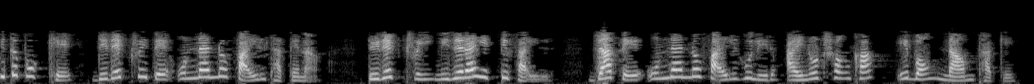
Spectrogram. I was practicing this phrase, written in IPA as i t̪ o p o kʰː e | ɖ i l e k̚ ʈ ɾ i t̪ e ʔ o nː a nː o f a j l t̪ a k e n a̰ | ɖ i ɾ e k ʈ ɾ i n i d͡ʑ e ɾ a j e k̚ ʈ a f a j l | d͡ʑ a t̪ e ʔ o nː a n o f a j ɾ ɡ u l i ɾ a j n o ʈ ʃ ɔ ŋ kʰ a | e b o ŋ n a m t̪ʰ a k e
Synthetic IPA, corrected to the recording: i t̪ o p o kʰː e | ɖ i ɾ e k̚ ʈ ɾ i t̪ e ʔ o nː a nː o f a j l t̪ʰ a k e n a̰ | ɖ i ɾ e k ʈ ɾ i n i d͡ʑ e ɾ a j e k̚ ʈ i f a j l | d͡ʑ a t̪ e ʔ o nː a nː o f a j l ɡ u l i ɾ a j n o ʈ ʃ ɔ ŋ kʰ a | e b o ŋ n a m t̪ʰ a k e

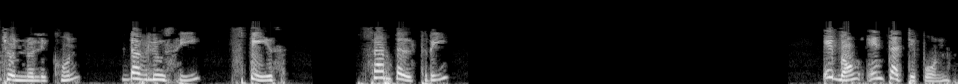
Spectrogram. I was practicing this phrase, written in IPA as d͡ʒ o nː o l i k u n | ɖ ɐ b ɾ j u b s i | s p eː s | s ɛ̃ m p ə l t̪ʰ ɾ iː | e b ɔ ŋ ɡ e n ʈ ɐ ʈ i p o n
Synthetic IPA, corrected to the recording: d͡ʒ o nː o l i kʰ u n | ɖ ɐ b l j u s i | s p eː s | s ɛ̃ m p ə l t̪ʰ ɾ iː | e b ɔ ŋ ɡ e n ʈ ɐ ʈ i p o n

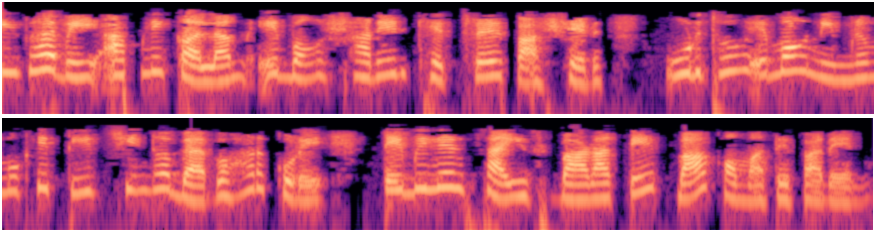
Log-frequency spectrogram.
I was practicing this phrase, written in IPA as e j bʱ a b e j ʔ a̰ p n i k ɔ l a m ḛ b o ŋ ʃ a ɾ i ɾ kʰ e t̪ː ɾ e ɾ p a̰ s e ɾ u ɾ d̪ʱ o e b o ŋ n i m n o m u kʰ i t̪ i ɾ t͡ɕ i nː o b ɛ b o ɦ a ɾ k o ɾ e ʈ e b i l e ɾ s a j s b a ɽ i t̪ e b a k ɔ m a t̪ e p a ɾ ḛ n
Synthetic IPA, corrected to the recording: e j bʱ a b e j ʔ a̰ p n i k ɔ l a m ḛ b o ŋ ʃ a ɾ i ɾ kʰ e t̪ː ɾ e ɾ p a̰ ʃ e ɾ u ɾ d̪ʱ o e b o ŋ n i m n o m u kʰ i t̪ i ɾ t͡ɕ i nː o b ɛ b o ɦ a ɾ k o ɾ e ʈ e b i l e ɾ s a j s b a ɽ a t̪ e b a k ɔ m a t̪ e p a ɾ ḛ n

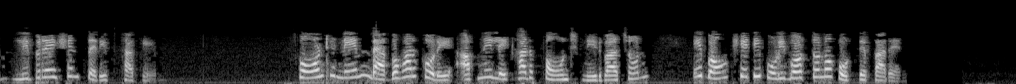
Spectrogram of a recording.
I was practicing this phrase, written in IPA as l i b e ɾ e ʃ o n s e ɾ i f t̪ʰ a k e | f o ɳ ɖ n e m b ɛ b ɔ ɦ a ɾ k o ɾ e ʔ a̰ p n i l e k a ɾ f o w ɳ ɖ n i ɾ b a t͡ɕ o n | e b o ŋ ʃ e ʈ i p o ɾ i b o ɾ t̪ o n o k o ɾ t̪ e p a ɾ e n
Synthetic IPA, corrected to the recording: l i b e ɾ e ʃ o n s e ɾ i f t̪ʰ a k e | f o ɳ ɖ n e m b ɛ b o ɦ a ɾ k o ɾ e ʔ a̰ p n i l e kʰ a ɾ f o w ɳ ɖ n i ɾ b a t͡ɕ o n | e b o ŋ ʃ e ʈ i p o ɾ i b o ɾ t̪ o n o k o ɾ t̪ e p a ɾ e n

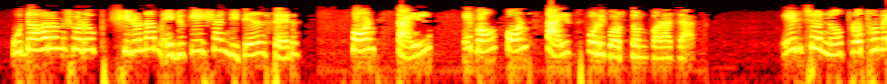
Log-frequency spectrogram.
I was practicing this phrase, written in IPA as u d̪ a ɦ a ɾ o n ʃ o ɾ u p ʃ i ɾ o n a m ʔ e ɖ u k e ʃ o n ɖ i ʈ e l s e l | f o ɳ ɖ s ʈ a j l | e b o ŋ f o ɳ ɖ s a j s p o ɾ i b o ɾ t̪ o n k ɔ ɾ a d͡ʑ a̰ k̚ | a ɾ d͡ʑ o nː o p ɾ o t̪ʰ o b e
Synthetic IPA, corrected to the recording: u d̪ a ɦ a ɾ o n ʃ o ɾ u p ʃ i ɾ o n a m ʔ e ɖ u k e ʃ o n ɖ i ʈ e l s e ɾ | f o ɳ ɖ s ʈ a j l | e b o ŋ f o ɳ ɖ s a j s p o ɾ i b o ɾ t̪ o n k ɔ ɾ a d͡ʑ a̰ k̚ | e ɾ d͡ʑ o nː o p ɾ o t̪ʰ o m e

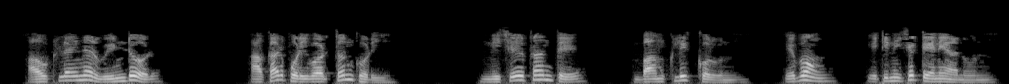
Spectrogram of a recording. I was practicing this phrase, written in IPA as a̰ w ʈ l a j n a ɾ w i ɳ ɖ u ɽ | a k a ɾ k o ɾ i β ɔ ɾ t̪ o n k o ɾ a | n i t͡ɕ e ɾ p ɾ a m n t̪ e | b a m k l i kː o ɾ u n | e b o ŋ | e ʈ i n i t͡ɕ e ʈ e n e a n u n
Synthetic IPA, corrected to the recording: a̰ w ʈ l a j n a ɾ w i ɳ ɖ o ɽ | a k a ɾ p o ɾ i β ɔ ɾ t̪ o n k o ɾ i | n i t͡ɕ e ɾ p ɾ a n t̪ e | b a m k l i kː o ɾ u n | e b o ŋ | e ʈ i n i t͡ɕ e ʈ e n e a n u n

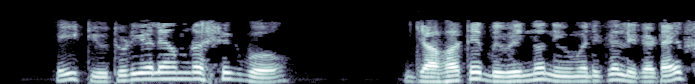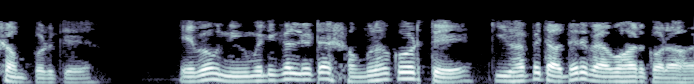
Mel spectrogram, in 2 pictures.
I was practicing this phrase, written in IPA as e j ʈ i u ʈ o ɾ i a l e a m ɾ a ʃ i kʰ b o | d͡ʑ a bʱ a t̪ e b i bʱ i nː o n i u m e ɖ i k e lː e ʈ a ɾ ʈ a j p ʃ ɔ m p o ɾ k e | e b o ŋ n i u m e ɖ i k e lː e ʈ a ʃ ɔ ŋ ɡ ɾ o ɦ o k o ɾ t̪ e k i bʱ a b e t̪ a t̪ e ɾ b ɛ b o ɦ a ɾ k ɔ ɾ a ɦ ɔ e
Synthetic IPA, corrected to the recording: e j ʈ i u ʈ o ɾ i a l e a m ɾ a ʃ i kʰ b o | d͡ʑ a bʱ a t̪ e b i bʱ i nː o n i u m e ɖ i k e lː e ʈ a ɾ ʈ a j p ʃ ɔ m p o ɾ k e | e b o ŋ n i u m e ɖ i k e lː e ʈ a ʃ ɔ ŋ ɡ ɾ o ɦ o k o ɾ t̪ e k i bʱ a b e t̪ a d̪ e ɾ b ɛ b o ɦ a ɾ k ɔ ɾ a ɦ ɔ e

